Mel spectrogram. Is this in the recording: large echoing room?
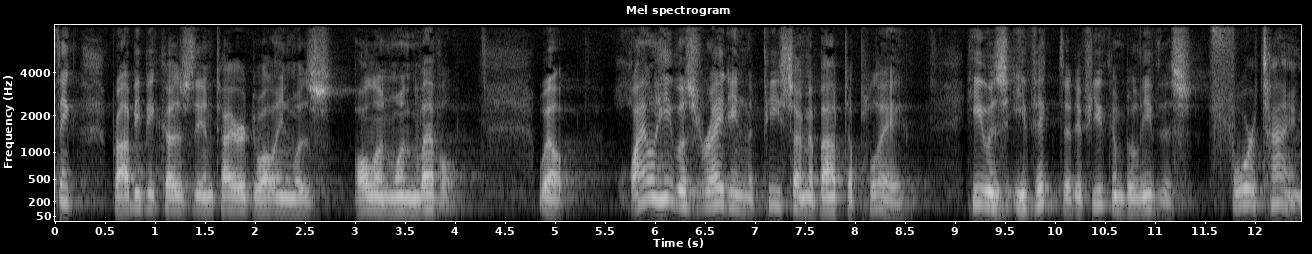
yes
